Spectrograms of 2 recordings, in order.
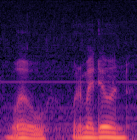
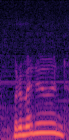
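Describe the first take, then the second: First: Said in the usual way. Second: What am I doing squeaked very high; high-pitched confused squeak. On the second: Real, not acted. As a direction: jump way up in pitch, baffled. Fumbling with stream controls.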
